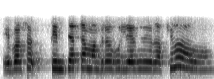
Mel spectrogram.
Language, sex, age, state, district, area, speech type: Odia, female, 60+, Odisha, Puri, urban, conversation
